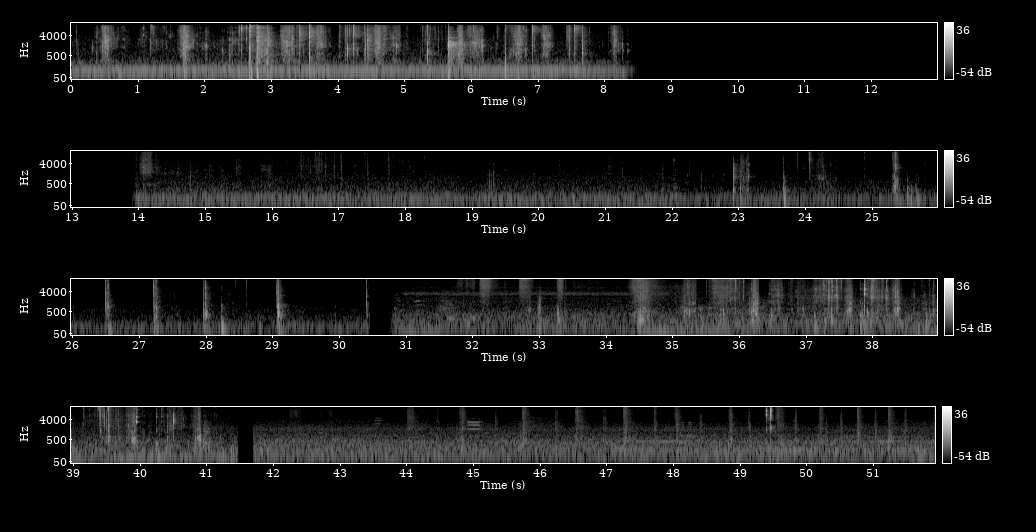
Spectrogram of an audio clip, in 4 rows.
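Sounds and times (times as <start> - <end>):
slime crackling and popping: 0.1 - 8.4, 16.0 - 22.7, 34.4 - 41.0.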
